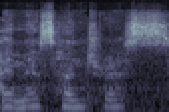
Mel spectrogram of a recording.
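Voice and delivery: very quiet, hushed, barely-there delivery. Voicing a character who leans over to two companions: very quiet. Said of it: "very quietly goes".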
